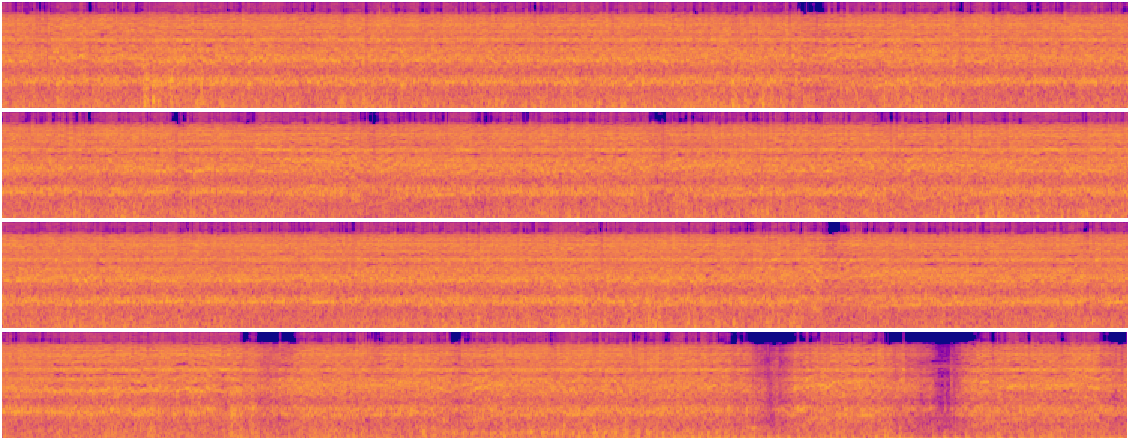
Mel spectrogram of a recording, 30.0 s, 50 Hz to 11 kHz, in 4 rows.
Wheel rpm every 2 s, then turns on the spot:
230, 230, 200, 230, 220, 210, 200, 220, 230, 230, 210, 220, 170, 150, 110.
none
